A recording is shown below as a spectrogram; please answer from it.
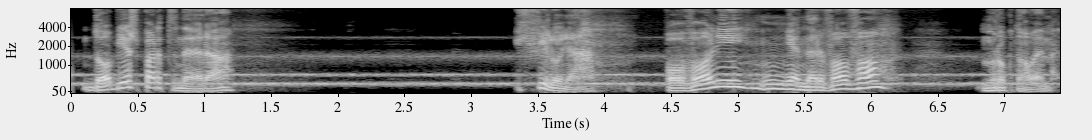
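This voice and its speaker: Very animated male storyteller over music. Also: mid-range voice. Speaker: narrator in character as a starship captain. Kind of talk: comedic first-person audio drama narration.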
